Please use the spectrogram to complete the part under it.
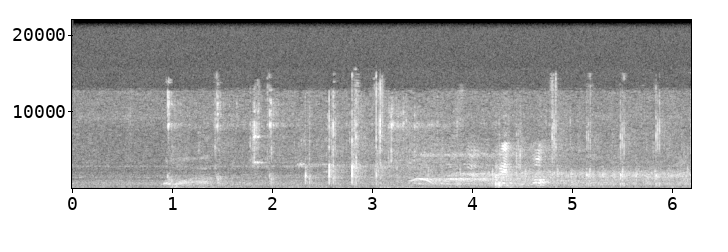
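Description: A table tennis ball bounces lightly on a table before a serve.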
